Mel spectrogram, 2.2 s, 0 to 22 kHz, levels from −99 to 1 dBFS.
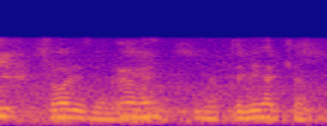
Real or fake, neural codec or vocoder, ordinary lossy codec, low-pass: fake; codec, 16 kHz in and 24 kHz out, 1 kbps, XY-Tokenizer; none; 7.2 kHz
